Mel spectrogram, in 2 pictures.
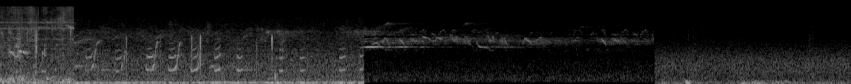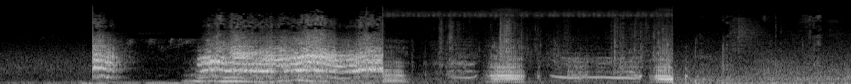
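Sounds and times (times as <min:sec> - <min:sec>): birds chirping: 0:00.0 - 0:06.6, 0:08.7 - 0:15.3.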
